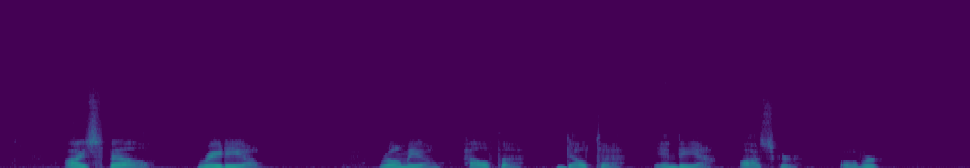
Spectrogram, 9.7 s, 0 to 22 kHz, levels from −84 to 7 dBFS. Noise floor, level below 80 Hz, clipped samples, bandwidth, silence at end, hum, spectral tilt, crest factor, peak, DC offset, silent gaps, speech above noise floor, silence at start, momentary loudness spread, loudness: -81 dBFS; -74 dBFS; under 0.1%; 10.5 kHz; 0.9 s; none; -8 dB/octave; 18 dB; -30 dBFS; under 0.1%; none; 36 dB; 0.65 s; 18 LU; -47 LUFS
